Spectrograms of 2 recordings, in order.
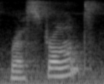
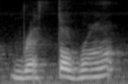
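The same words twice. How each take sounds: First: The word is pronounced in a plain, ordinary way. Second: The word is pronounced in an affected, fancy way. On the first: This is the normal, proper pronunciation. The speaker calls it right. "It's restaurant" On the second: The speaker is pretending to be upper class. The speaker calls it wrong. "It's not restaurant. ... you're putting on airs"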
